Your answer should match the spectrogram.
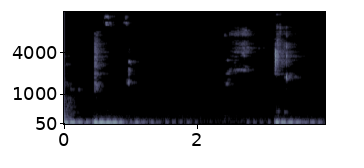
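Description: Soft mouse clicks while selecting a profile photo on Instagram, a few light, close taps spaced across a quiet moment with faint breathy noise between them.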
